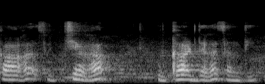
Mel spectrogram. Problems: background sounds at intervals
